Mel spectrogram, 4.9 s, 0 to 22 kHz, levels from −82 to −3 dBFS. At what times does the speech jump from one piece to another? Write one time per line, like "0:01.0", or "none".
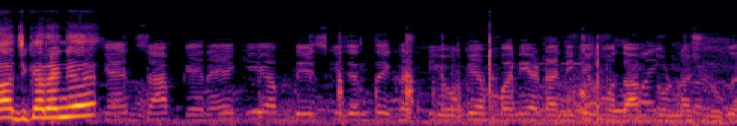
none

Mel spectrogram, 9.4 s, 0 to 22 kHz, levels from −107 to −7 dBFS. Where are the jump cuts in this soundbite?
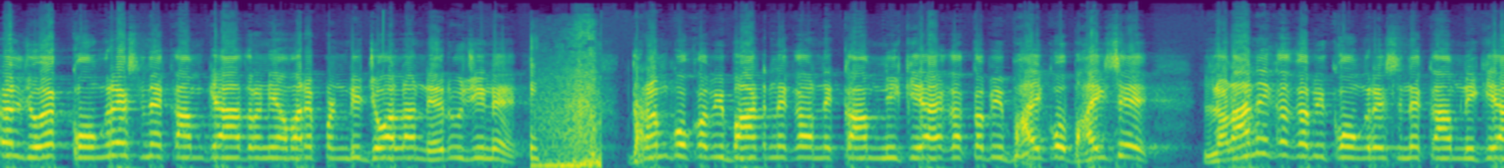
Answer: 0:03.7

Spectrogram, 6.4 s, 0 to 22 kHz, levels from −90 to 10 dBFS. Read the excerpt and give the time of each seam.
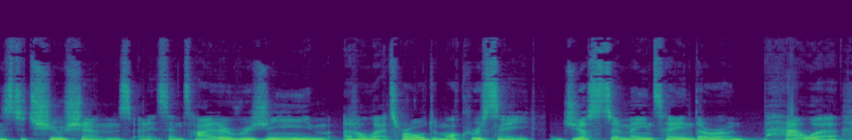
none

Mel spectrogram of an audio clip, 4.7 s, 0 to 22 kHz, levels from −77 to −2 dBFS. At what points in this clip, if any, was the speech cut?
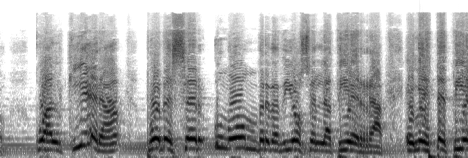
none

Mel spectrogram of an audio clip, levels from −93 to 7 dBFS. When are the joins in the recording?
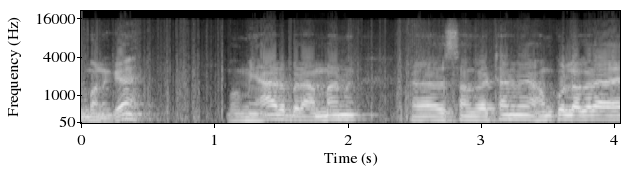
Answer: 0:01.1

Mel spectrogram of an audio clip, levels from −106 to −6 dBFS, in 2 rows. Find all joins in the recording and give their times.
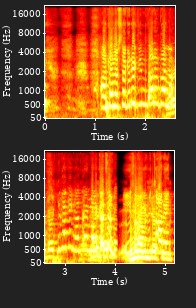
0:04.1

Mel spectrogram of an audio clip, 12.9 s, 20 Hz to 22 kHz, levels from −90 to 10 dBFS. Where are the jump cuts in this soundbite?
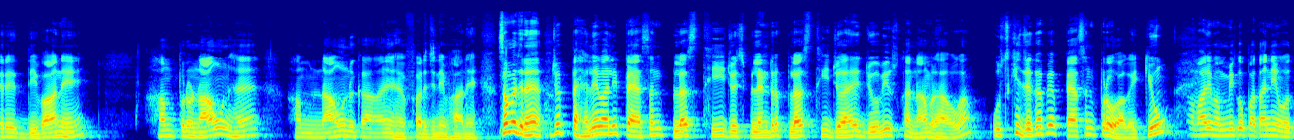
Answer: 0:05.5
0:12.0

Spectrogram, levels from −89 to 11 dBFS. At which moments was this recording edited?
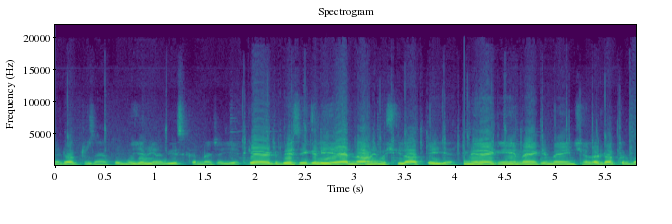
0:01.9
0:04.1

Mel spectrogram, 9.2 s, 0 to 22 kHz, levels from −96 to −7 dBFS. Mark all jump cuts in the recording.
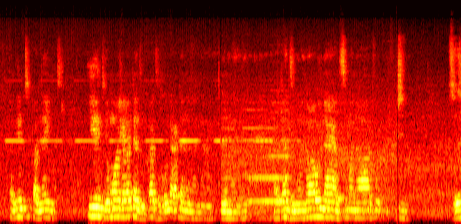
0:04.4
0:08.0

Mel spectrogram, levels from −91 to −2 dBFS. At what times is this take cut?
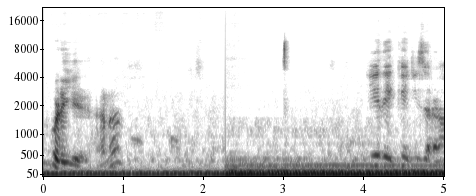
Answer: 0:02.2

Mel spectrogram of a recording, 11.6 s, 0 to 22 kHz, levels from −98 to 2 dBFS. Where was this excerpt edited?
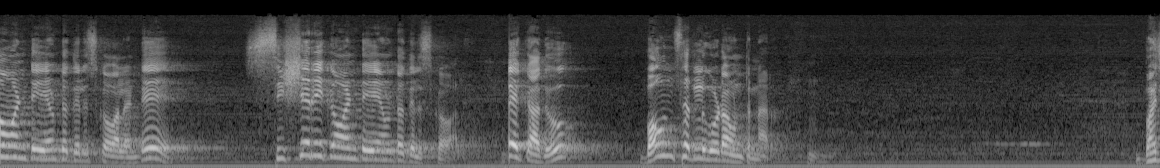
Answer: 0:05.1

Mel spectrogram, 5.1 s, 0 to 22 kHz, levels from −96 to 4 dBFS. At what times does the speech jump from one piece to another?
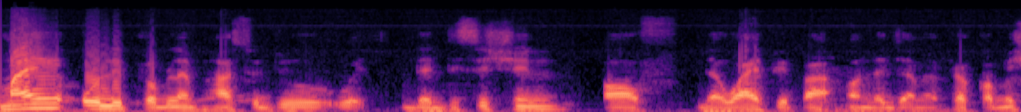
none

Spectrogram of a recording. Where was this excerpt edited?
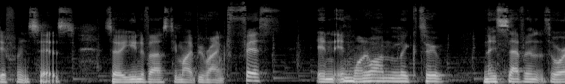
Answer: none

